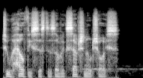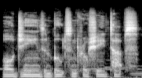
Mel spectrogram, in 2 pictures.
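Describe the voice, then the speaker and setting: Low, flat, husky male narrator. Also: a little slow, a little hiss or hum. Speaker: audiobook narrator. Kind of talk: first-person fiction narration.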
